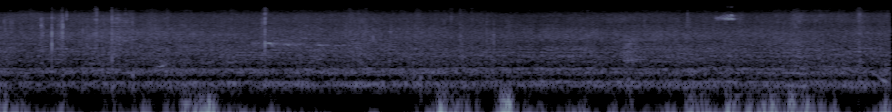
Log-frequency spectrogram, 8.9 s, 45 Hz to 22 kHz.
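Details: Honey bees buzzing inside an open hive during a June 2021 apiary inspection ahead of the summer honey flow; continuous low droning hum broken by a few dull knocks and thumps from frames being handled.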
